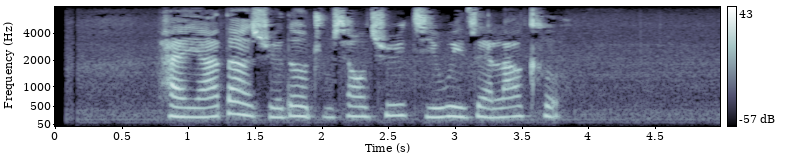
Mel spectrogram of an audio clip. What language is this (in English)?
Chinese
